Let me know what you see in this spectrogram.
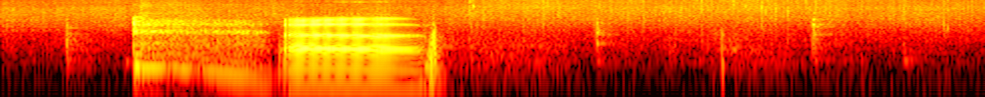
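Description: Black beans frying in a pan on the stove, with a faint sizzle and light scrapes of a wooden spoon stirring them. The loudest sound, about a second in, is a man's wordless drawn-out voice that falls and then holds for about a second.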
